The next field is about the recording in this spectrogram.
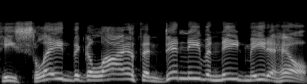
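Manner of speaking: ordinary talk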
